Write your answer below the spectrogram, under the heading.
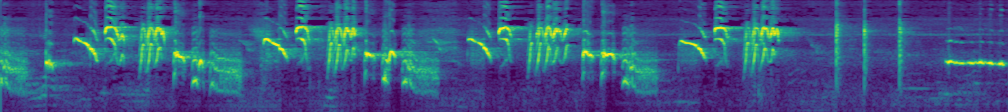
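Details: Loud, rich song of a white-rumped shama in competition style. Rapid rattling trills and swooping whistles form repeated phrases about every second and a half, then a lone steady whistle.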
